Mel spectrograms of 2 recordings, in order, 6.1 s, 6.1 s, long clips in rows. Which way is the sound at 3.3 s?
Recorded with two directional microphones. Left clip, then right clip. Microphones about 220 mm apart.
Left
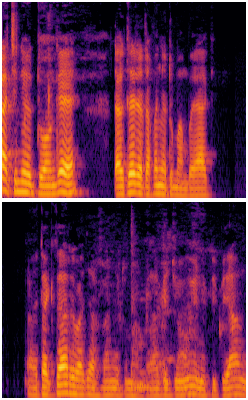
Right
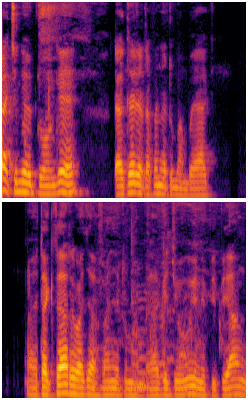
25° right (ahead or behind).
